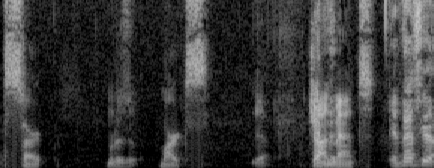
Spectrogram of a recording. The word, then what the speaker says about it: Martz: Mets.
